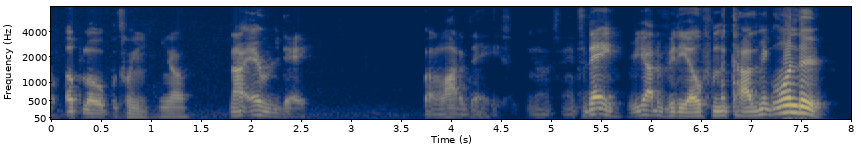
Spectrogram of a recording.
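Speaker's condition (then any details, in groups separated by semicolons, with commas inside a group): No condition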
